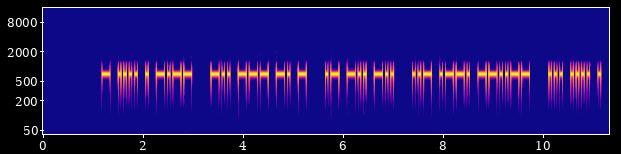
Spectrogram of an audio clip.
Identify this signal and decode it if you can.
Morse code, heard as a keyed tone, about 22 wpm, 700 Hz. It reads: THEY DONT ADD UP, SHE
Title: Sentences from Top 1000 Words - Review Part 1 - 22wpm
